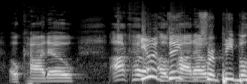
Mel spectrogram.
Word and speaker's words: Ocado: Kroger and actually a UK online grocer, Ocado, I guess is how you say it. Ocado. Ocado.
